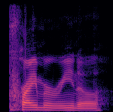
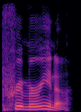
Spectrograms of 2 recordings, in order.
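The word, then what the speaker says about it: Primarina: Mons so sure Junior prime Marina marina no it's prima Rina not never not prime Marina marina oh you finally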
